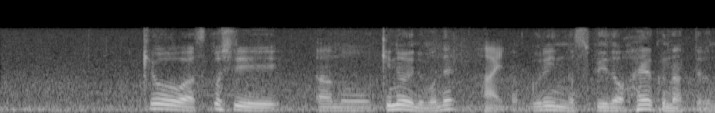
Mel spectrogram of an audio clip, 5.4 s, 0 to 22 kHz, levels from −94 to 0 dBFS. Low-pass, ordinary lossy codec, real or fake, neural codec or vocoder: none; none; real; none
